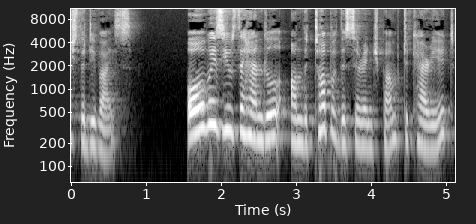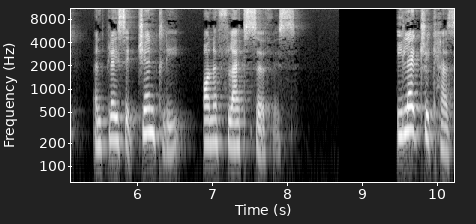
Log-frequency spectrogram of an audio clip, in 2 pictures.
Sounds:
Speech

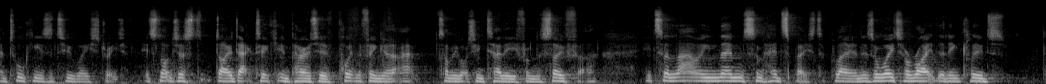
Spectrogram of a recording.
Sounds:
Speech

